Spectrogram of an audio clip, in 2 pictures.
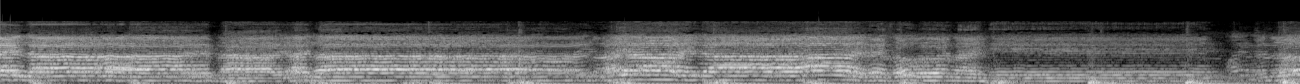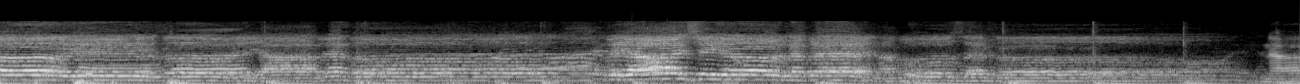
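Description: Voice chanting a slow melody in long, sliding held notes over a steady low drone, with low knocks keeping time underneath.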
